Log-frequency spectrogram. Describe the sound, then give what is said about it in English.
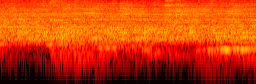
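A dense, steady roar of a large stadium crowd at a Browns American football game fills the whole stretch, loud and unbroken, swelling slightly toward the end, with faint voices mixed into the din. “Well, this crowd making as much noise right now as they have all night.”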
